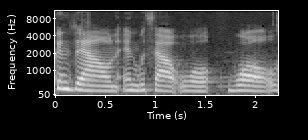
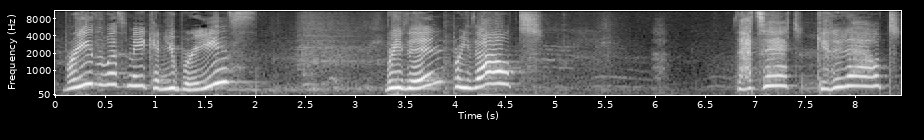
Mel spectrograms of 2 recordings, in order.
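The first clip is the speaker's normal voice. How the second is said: mocking gentle parent; 4 semitones higher, 6 dB louder than usual. Influencer mom coaxing her raging child, mocking sweet coo. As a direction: send up an influencer mom soothing a tantrum. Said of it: "You will hear them say".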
